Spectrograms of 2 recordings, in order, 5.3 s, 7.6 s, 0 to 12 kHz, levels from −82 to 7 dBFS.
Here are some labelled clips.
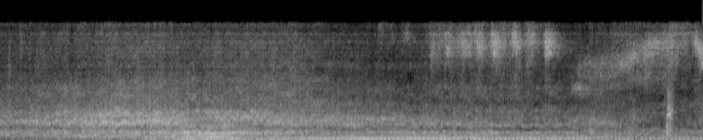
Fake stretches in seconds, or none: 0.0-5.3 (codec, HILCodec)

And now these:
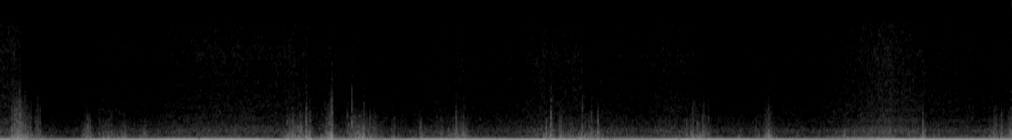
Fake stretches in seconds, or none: 1.5-3.2 (vocoder, BigVGAN v2); 5.9-7.0

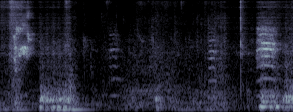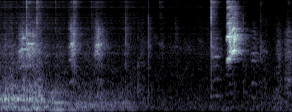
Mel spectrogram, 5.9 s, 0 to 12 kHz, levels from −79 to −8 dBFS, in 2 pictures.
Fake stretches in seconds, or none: 0.0-0.7 (autoencoder, DAC-VAE); 2.2-5.2

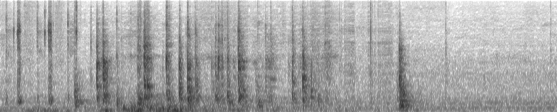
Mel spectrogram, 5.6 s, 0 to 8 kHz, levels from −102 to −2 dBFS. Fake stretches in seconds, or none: 0.0-3.4 (autoencoder, DAC-VAE); 4.7-5.6

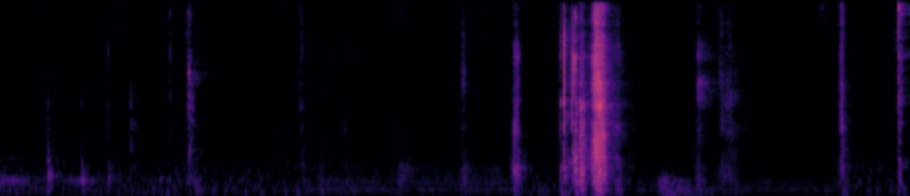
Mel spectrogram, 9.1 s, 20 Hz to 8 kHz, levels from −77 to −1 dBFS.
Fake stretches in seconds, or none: 3.0-5.2 (vocoder, WaveNeXt); 5.8-8.5

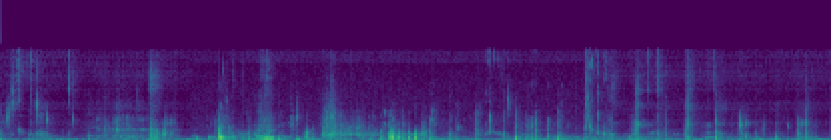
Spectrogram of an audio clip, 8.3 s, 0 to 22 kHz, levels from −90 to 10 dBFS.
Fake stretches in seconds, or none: 0.0-1.9 (codec, SNAC); 6.1-8.3

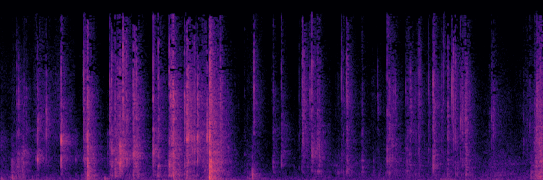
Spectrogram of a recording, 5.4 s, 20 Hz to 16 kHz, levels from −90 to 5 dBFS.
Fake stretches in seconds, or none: none

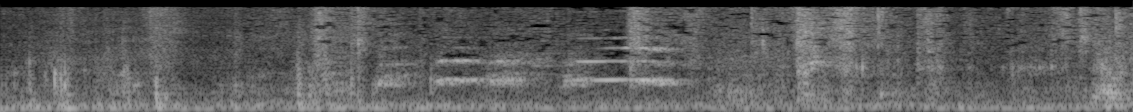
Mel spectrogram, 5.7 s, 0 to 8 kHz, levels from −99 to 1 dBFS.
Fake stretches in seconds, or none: 0.0-1.2 (codec, SNAC)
